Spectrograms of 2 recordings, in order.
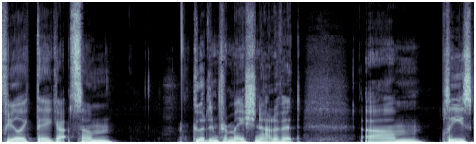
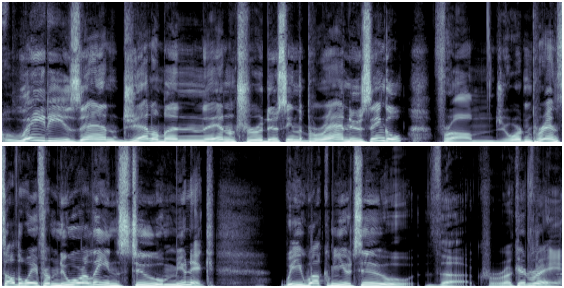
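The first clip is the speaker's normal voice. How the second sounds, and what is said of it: Radio announcer voice. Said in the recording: “your best radio host impersonation”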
